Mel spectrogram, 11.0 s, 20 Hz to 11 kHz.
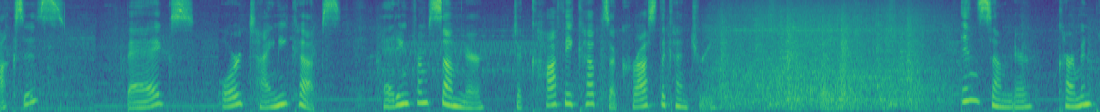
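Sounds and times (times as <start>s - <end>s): conveyor machinery clattering: 3.8s - 11.0s.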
